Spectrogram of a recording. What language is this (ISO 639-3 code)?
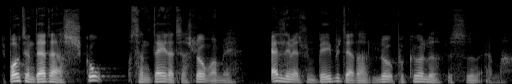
dan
